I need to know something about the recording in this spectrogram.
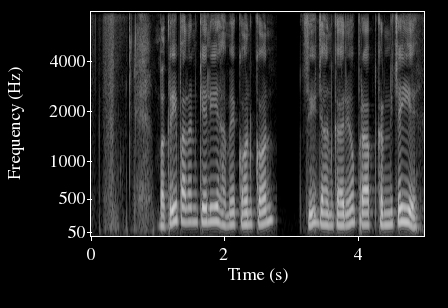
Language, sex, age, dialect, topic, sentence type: Hindi, male, 18-24, Garhwali, agriculture, question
